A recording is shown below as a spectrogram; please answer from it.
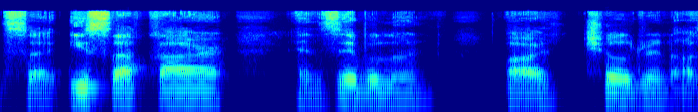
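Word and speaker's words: Issachar: servant to my husband and he was called isar so of course if you look at this it looks like but it's never pronounced that way and the fact that there's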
